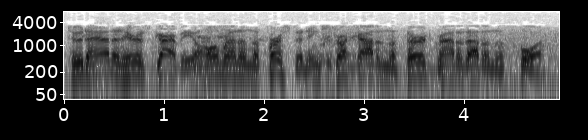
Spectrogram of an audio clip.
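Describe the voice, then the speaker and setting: Heard through a tinny 1970s AM broadcast with slight hiss or hum, a man does live radio play-by-play of a baseball game. He keeps an even, unhurried pace and fills the pauses between pitches with player notes and statistics.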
